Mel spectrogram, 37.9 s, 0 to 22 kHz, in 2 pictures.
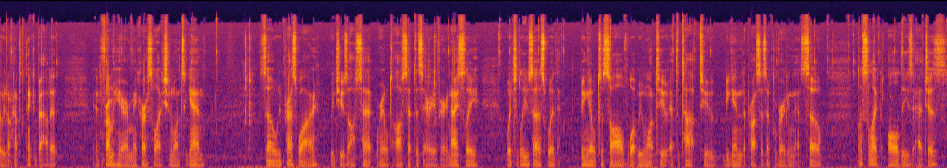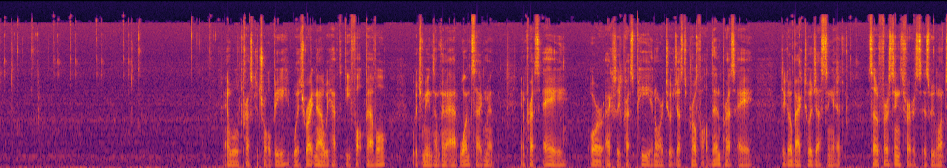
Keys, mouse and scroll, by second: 0.3 shift+middle click, 1.0 click, 2.0 ctrl+click, 2.4 middle click, 3.2 ctrl+click, 4.1 middle click, 4.8 y, 5.6 click, 7.8 click, 7.8 click, 8.2 middle click, 8.5 alt+a, 8.8 alt+scroll down 1, 9.0 middle click, 10.4-13.5 middle drag, 13.5 middle click, 13.9 scroll down 1, 14.2 middle click, 14.7 scroll up 1, 14.8-15.4 scroll down 1, 15.4 click, 16.2 shift+click, 17.3 middle click, 17.9 shift+middle click, 18.4 shift+click, 19.3 middle click, 20.0 shift+click, 21.7-23.6 middle drag, 23.6 ctrl+b, 24.5-26.2 scroll up 1, 26.2-27.4 scroll down 1, 27.4-29.1 scroll up 1, 29.1 a, 31.3 p, 32.6 a, 34.8 click, 35.6 ctrl+r, 35.9 ctrl+click, 35.9 ctrl+click, 37.6 middle click.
